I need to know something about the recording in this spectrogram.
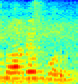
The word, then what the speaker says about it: smorgasbord: It's pronounced smorgasbord.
